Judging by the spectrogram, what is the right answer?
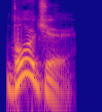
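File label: "bordure", British English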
